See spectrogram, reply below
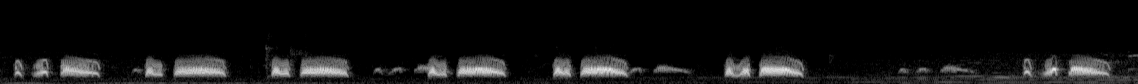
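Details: Spotted dove, 'thổ sấm' song style. Repeated phrases of deep, husky coos, each a quick double note and a longer rolling note, flow almost continuously over eleven seconds. A faint low hum is heard near the end.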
